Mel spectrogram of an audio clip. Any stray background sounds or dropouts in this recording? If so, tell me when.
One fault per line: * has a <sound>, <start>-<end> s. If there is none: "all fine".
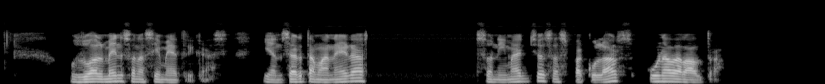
all fine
